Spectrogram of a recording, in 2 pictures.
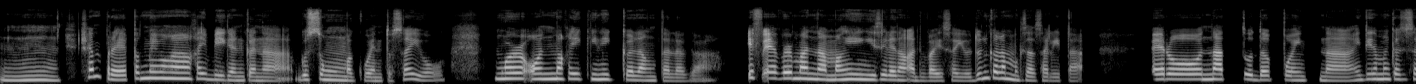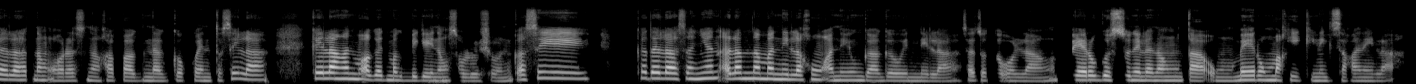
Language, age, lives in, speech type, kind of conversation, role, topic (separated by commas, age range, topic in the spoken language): Filipino, 20-24, Philippines, conversation, unstructured, none, Ano ang mga paborito mong paraan para mabawasan ang stress?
